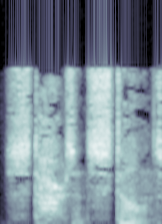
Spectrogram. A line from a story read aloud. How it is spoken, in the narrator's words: breathed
